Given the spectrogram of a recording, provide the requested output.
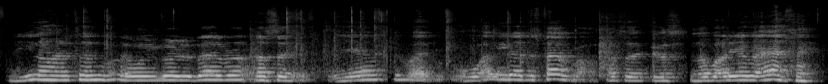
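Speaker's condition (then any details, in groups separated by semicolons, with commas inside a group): Cerebral palsy, spastic quadriplegic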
